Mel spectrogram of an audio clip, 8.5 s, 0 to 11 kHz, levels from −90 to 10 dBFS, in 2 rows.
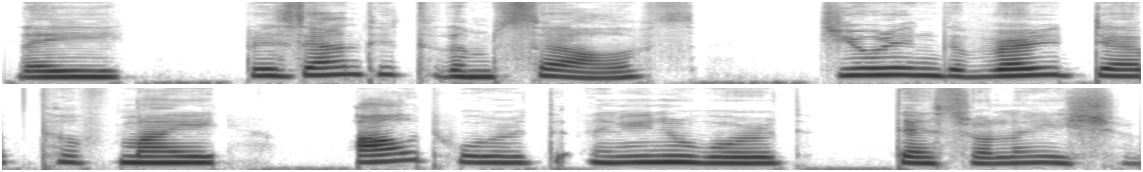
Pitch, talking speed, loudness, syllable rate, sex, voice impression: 225 Hz, 90 wpm, -19 LUFS, 3.6 syllables/s, female, feminine, adult-like, slightly soft, halting, calm, slightly elegant, kind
